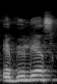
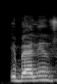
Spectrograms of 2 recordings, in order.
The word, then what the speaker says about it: ebullience: एक और बहुत ही अच्छा वर्ड है, मैं लिख दूंगा यहां पे, एबेलियंट, ठीक है, और इबेलियंस, ठीक है, इसको एब्यूलियंस करके मत बोलो, इबेलियंस होता है इसका, ठीक है, EBULLIENCE।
